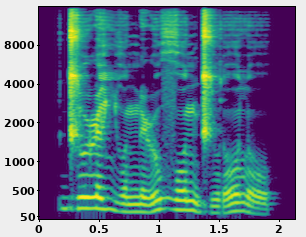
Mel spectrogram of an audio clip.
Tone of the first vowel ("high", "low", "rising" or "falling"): high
